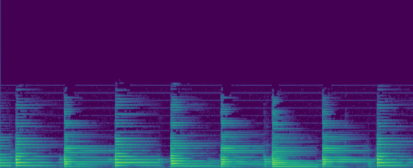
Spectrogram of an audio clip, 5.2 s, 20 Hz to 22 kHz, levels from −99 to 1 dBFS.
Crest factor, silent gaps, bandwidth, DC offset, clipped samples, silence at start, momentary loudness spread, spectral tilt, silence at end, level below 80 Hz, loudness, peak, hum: 22 dB; none; 11 kHz; under 0.1%; under 0.1%; 0 s; 11 LU; -2 dB/octave; 0 s; -74 dBFS; -26 LUFS; -6 dBFS; none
